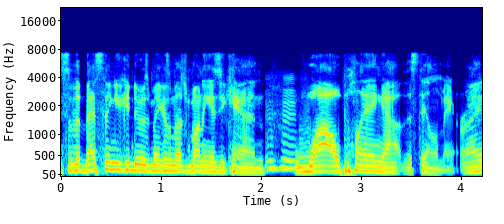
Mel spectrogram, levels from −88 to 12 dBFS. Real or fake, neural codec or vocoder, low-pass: real; none; 7.2 kHz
